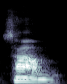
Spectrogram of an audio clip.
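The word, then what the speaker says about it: Sahm: a stubby little gem this Sam Sam doing like phonetic kind of for those with kids kind of phonetically wording out the word of the brand of the glass s-a-h-m they make quadrifugal glasses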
